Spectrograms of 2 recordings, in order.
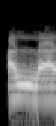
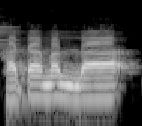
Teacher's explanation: لفظ اللہ جو ہے اللہ، یہ جو لام ہے نا اس کا یہ ہمیشہ ہی موٹا ہی پڑھنا ہے، اللہ نہیں پڑھنا.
